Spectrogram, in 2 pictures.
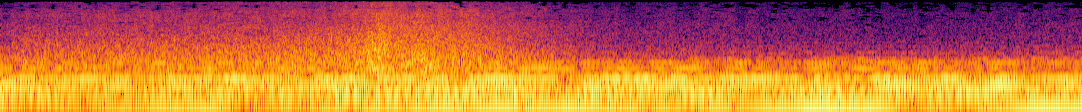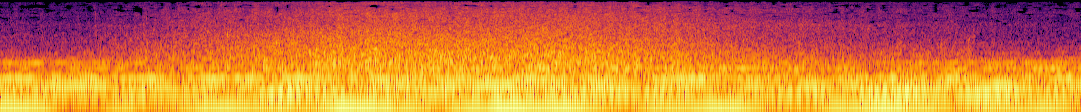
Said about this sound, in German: Mit jedem Schritt wird das Rauschen der Wellen lauter und klarer. Und dann, am Ende des sandigen Pfades hinter den Dünen, liegt es vor mir, das unendliche, weitläufige Meer.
